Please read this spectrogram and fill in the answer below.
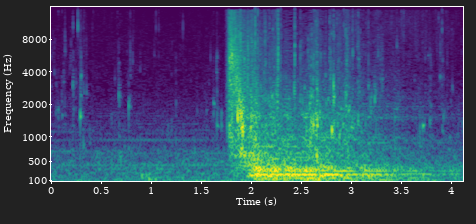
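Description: A sudden gulping rush of water about two seconds in, fading over a second or so: an alligator snapping turtle's jaws snapping shut on a fish underwater.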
